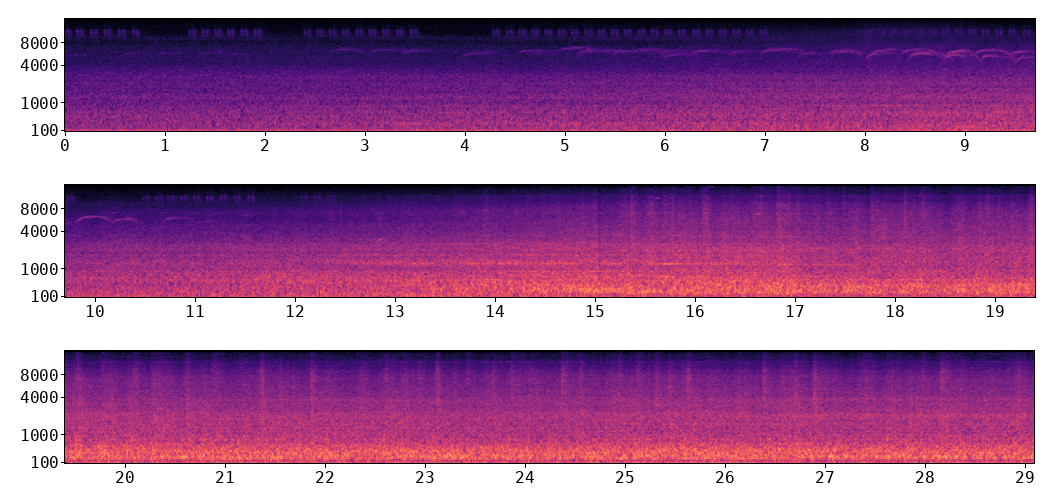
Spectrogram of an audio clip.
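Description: Freight train led by an ÖBB Siemens Taurus electric locomotive passing close by. The rumble grows louder from about twelve seconds in as the locomotive draws level. A long train of coal hopper wagons then rolls past with steady wheel clatter.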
